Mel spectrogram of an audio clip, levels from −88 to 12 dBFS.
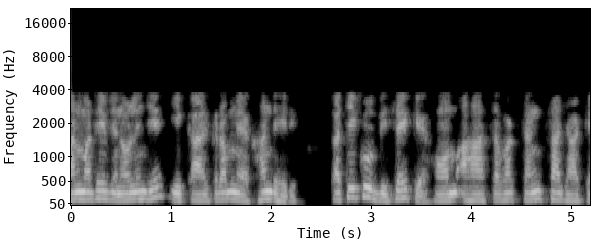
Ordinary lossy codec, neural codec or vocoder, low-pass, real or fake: none; codec, 16 kHz in and 24 kHz out, 1 kbps, XY-Tokenizer; 3.6 kHz; fake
